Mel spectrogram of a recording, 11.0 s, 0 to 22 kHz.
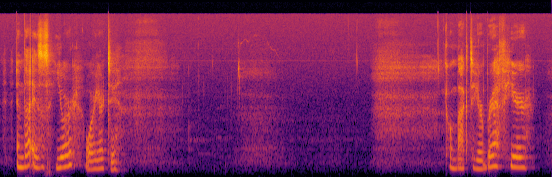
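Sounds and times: person breathing: 0:02.4 - 0:03.7, 0:04.7 - 0:05.9, 0:07.4 - 0:08.9.

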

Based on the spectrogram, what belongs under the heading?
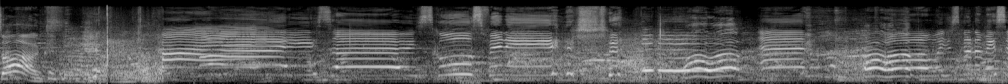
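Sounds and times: girls singing high notes: 0:01.6 - 0:10.0.

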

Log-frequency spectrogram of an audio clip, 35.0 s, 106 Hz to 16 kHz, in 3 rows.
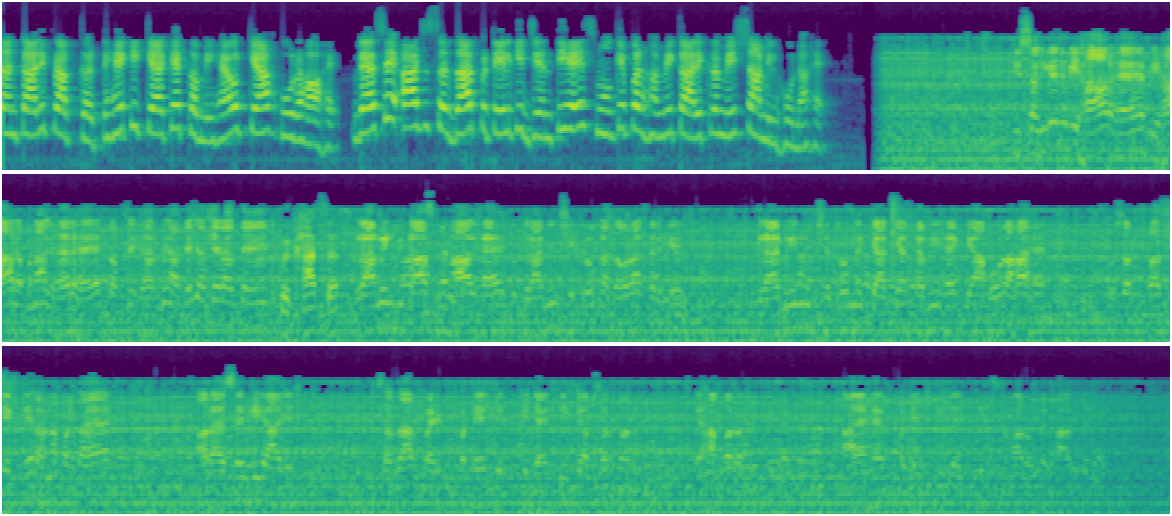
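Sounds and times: loud low hum: 0:08.3 - 0:35.0
engine idling: 0:08.7 - 0:35.0
man speaking: 0:10.1 - 0:18.6, 0:19.2 - 0:24.6, 0:25.3 - 0:26.4, 0:27.1 - 0:34.5.

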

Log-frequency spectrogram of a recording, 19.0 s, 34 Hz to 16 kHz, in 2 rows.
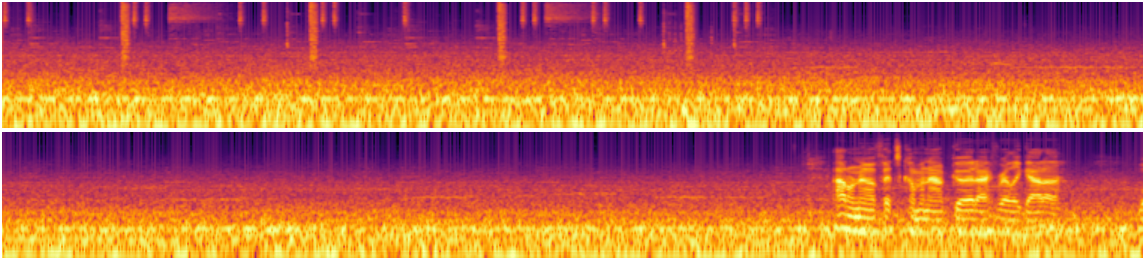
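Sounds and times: car engine and tyres drone in cabin: 0:00.0 - 0:19.0.

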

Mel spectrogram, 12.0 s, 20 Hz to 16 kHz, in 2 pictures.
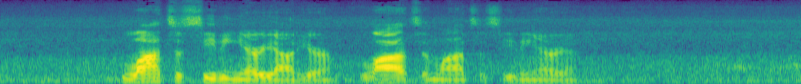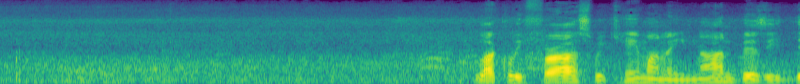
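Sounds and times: outdoor rushing hiss: 0:00.0 - 0:12.0.

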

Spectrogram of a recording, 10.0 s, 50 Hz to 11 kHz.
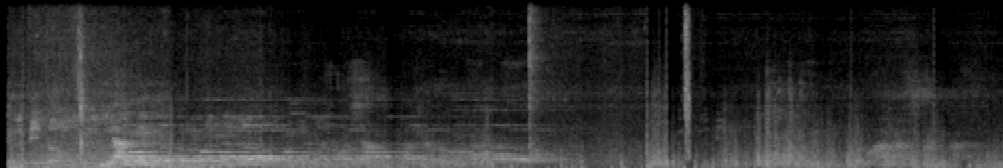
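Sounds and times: station departure melody: 0:00.4 - 0:06.5.

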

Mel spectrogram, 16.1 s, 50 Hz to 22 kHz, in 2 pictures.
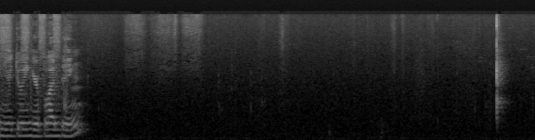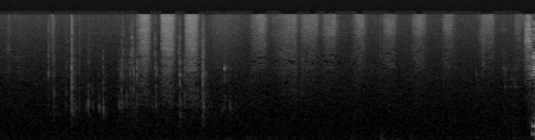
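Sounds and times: paintbrush scratchy strokes: 0:00.0 - 0:01.2, 0:01.8 - 0:03.2, 0:11.8 - 0:16.0.

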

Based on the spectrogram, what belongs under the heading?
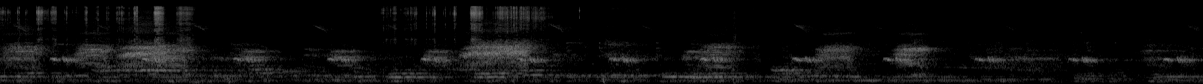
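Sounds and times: razor scraping through hair: 0:00.0 - 0:02.1, 0:03.8 - 0:06.0.

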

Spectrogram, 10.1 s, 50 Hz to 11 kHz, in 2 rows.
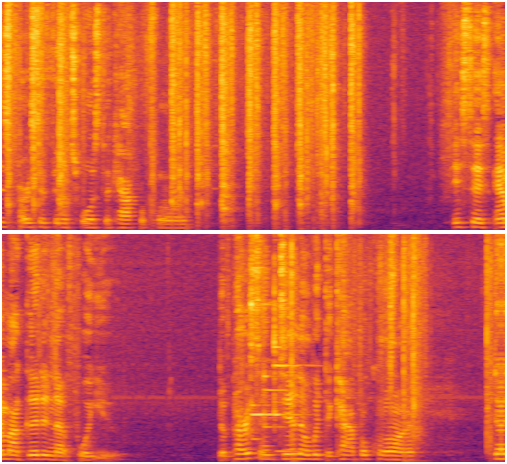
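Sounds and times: cards being shuffled: 0:01.5 - 0:04.4.

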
